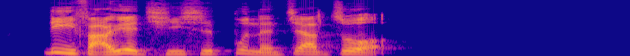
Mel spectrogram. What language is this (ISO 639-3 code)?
zho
